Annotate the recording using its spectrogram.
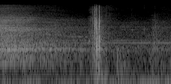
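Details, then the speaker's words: Chiropractic neck adjustment with the head flopped over on a big exhale: a single sharp joint cavitation pop over steady room hum. "I'm going to adjust into your neck in like this so you're going to flop your head over big breath in and blow it out"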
